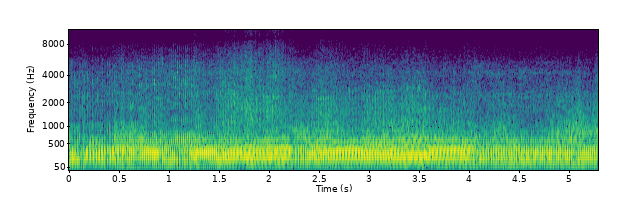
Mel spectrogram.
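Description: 190cc single-cylinder four-stroke pit bike engine running under way, its pitch climbing and dropping several times as the throttle is opened and eased.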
